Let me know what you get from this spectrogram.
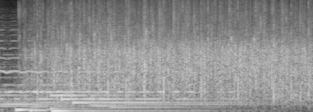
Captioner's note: audience applauding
